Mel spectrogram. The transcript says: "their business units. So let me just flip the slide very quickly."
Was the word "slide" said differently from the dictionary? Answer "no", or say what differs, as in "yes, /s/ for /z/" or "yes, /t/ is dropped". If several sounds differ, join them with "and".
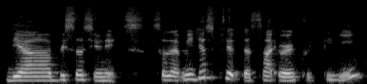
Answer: yes, /l/ is dropped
